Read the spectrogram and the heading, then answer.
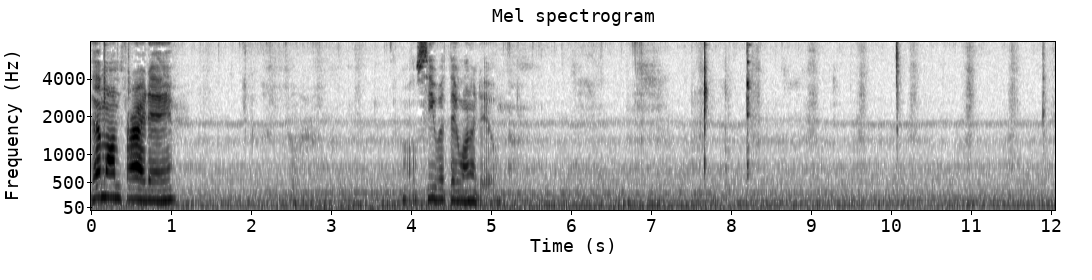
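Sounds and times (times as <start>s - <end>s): low steady hum: 0.0s - 12.0s
chewing cereal: 1.1s - 3.9s, 5.2s - 12.0s.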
